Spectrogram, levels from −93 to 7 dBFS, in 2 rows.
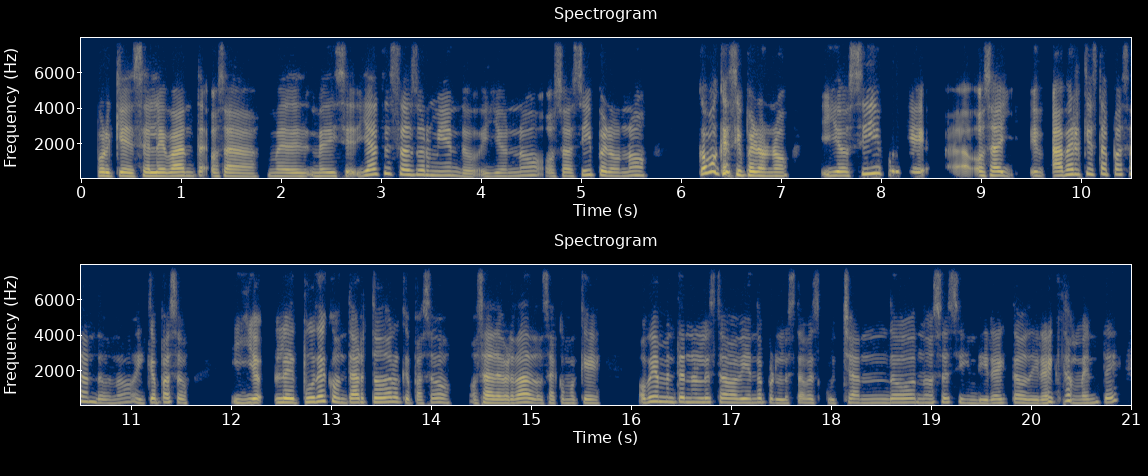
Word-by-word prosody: porque 200 -1 +4
se 195 +3 0
levanta 200 +2 +4
o 190 - -2
sea, 185 -3 +1
me 185 -1 -1
me 190 0 -3
dice: 195 -1 -2
"Ya 265 +4 +4
te 330 - -3
estás 275 -4 +2
durmiendo" 230 -9 -3
y 175 - -8
yo: 185 0 -5
"No, 225 +5 -7
o - - -7
sea, 200 +1 -2
sí, 245 +7 -1
pero 225 -6 +1
no". 225 +3 -3 0.5
"¿Cómo 360 +8 +7
que 385 +3 +7
sí, 260 -10 +3
pero 215 -2 +7
no?" 200 +1 0 0.3
Y - - -4
yo: 215 -1 +5
"Sí, 315 +10 +3
porque, 445 0 -1 0.3
a - - -2
o 225 - +2
sea, 225 0 +5 0.5
a 225 +1 +7
ver 280 +2 +3
qué 305 - -1
está 295 +1 0
pasando", 265 -8 -3
¿no? 225 +5 -10
"¿Y 205 - -7
qué 225 +4 0
pasó?" 230 -2 -2 0.4
Y 205 +1 -7
yo, 220 - +7
le 225 0 +6
pude 250 +7 +3
contar 230 -4 +1
todo 240 +2 +3
lo 255 - -1
que - - -5
pasó. 210 +3 -6
O 190 - -11
sea, 205 +2 +3
de 195 - +2
verdad. 215 +3 +2
O 195 - -8
sea, 195 +1 -7
como 195 0 -10
que 195 0 -3 0.4
obviamente 255 +1 +1
no 240 0 -3
lo 235 0 -1
estaba 230 -2 -2
viendo, 215 +1 -1
pero 210 -3 -6
lo - - -4
estaba 190 +3 -7
escuchando. 210 +3 -5
No 210 -1 -8
sé, 230 -1 -5
si 230 -2 -11
indirecta 195 +3 -5
o 205 - -2
directamente, 205 - -3
220 Hz, 210 wpm, -22 LUFS, 195-240 Hz, 0.5 s, Cómo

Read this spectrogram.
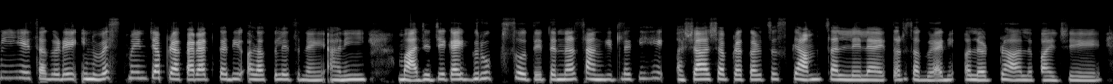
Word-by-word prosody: मी 295 -1 -11
हे 285 -1 0
सगळे 235 +1 +1
इन्व्हेस्टमेंटच्या 280 +4 0
प्रकारात 230 -2 +4
कधी 245 0 -1
अडकलेच 230 -1 -2
नाही 200 -1 -2
आणि 225 +3 +2 0.4
माझे 195 +5 +5
जे 245 - 0
काही 235 0 +8
ग्रुप्स 270 +2 -5
होते, 230 -3 0
त्यांना 230 0 +3
सांगितलं 230 -1 0
की 270 - -10
हे 280 - -5
अशा-अशा 235 +2 +3
प्रकारचं 225 +1 -2
स्कॅम 230 -2 +2
चाललेलं 210 -2 +1
आहे. 200 -1 +3
तर 220 - -3
सगळ्यांनी 200 -1 -1
अलर्ट 200 0 -1
राहायला 200 -2 0
पाहिजे. 190 -1 -3
225 Hz, 150 wpm, -21 LUFS, 205-240 Hz, 0.4 s, काही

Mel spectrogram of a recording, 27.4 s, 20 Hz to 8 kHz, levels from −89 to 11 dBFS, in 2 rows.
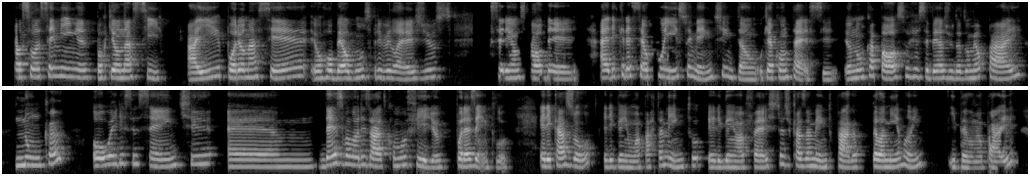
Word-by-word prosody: passou 235 +1 +2
a 245 - +1
ser 265 +2 +2
minha, 250 -4 -1
porque 215 +1 +1
eu 225 - +6
nasci. 225 -1 0 0.3
Aí, 210 +8 +4
por 230 -1 +5
eu 230 - +6
nascer, 240 +2 +1
eu 210 - 0
roubei 225 -1 +4
alguns 225 +3 +1
privilégios 225 +2 -3 0.5
que - - -4
seriam 225 0 +2
só 215 -3 +1
dele. 205 -1 -2 0.3
Aí 225 - +7
ele 235 +2 0
cresceu 250 -1 0
com 265 - -2
isso 240 +3 -1
em - - -3
mente 230 +6 -3
então, 200 -8 -3
o 210 - -7
que 220 - +1
acontece. 215 -4 0
Eu 200 - -2
nunca 235 +5 0
posso 235 +1 +3
receber 240 -4 -1
ajuda 215 -1 -1
do 215 +1 -5
meu 235 +3 -1
pai, 220 +6 +1 0.2
nunca, 245 - 0 0.3
ou 230 +4 +4
ele 280 +2 -2
se 280 -1 -5
sente, 255 +3 -3 0.2
eh, 205 -1 0 0.6
desvalorizado 250 -3 +3
como 230 +3 -4
filho. 195 -6 -2
Por 215 -2 +4
exemplo, 195 -3 +1 0.3
ele 210 -1 +6
casou, 225 +3 +2
ele 195 0 -3
ganhou 190 -2 -4
um - - -5
apartamento, 210 +3 -4
ele 190 -1 -2
ganhou 185 -1 -2
a 185 - -2
festa 190 +6 -1
de 250 - -9
casamento 220 -4 -1
paga 190 +1 +2
pela 200 -2 +7
minha 195 +2 -1
mãe, 225 +1 -3 0.4
e 195 - -4
pelo 185 -3 -3
meu 170 0 -8
pai, 180 - -1
220 Hz, 150 wpm, -24 LUFS, 200-245 Hz, 0.6 s, Aí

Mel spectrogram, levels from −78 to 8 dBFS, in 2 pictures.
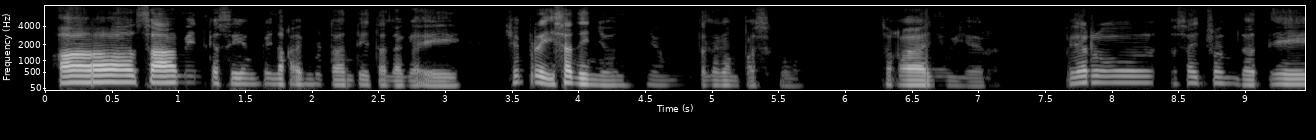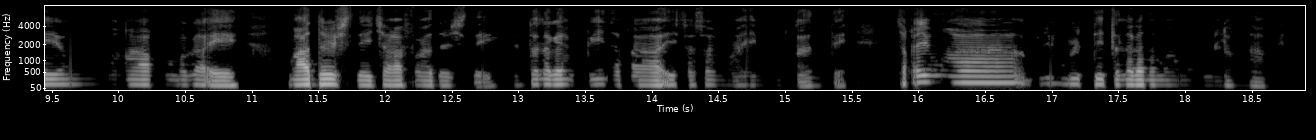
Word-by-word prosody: Ah, 195 +2 +10
sa 185 0 +9
amin 190 0 -9
kasi 165 -2 -6
yung 150 0 -14
pinakaimportante 140 -3 -7
talaga, 115 0 -8
eh, 110 +1 -6 0.3
siyempre 185 -1 -1
isa 150 +6 +4
din 150 -5 +1
yun, 125 0 -12 0.2
yung 125 -3 -22 0.2
talagang 125 -1 -12
Pasko, 100 -3 -19 0.6
tsaka 125 -1 +2
New 120 -1 -22
Year. 105 -1 -19 0.6
Pero 185 +3 -2 0.5
aside 170 +1 -11
from 170 -2 -11
that, 135 -2 -6
eh, 140 -1 -3
yung 145 - -15 0.4
mga 135 0 -6
kumbaga, 130 0 -15
eh, 115 0 -4 0.3
Mother's 135 +1 0
Day, 125 -1 -7
tsaka 125 +1 -6
Father's 120 -2 -14
Day, 95 +2 -19
yun 120 -1 -33
talaga 140 0 -5
yung 135 -1 -20
pinaka 130 -3 -9
isa 130 -1 -14
sa 130 +1 -17
mga 120 -2 -24
importante. 105 -4 -20 0.3
Tsaka 185 - -12
yung 195 0 -13
mga 185 0 -5 0.6
yung 160 0 -24
birthday 145 -1 -10
talaga 130 0 -5
ng 130 - -14
mga 125 -1 -25
magulang 115 -2 -25
namin. 100 -2 -24
130 Hz, 160 wpm, -24 LUFS, 120-150 Hz, 0.6 s, Ah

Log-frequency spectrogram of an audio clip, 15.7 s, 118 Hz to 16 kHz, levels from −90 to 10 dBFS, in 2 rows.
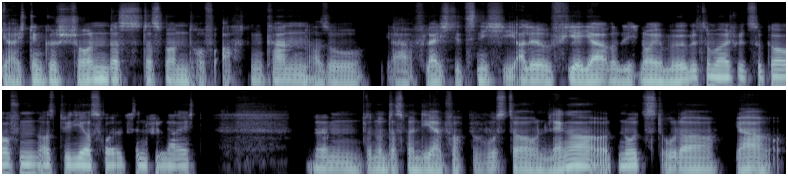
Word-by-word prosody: Ja, - - +1
ich - - -4
denke 80 0 +1
schon, 85 +2 +3
dass 85 -2 +1
dass - - -1
man 80 -2 +1
drauf - - -8
achten 80 -1 -7
kann. 80 -2 0
Also, 70 -1 -4 0.2
ja, 70 -1 -6
vielleicht 75 0 0
jetzt - - -5
nicht 80 0 0
e - - -2
alle 80 -2 +3
4 80 0 +3
Jahre 80 0 +5
sich 75 0 -3
neue 80 -1 +3
Möbel 80 +6 +2
zum 105 +1 0
Beispiel 100 0 +2
zu 95 0 -5
kaufen 105 +1 +1
aus 100 0 -2
die 100 - -2
die 100 +1 +4
aus 95 -1 +1
Holz 100 0 -2
sind 100 -1 -3
vielleicht 95 0 -3 1.1
dann 80 -3 -4
sondern 75 0 -3
dass - - -3
man 75 0 -1
die 75 0 +1
einfach 70 0 -3
bewusster 80 +1 -3
und 75 0 -3
länger, 95 +6 +2
äh, - - -4
nutzt 95 0 0
oder, 80 -1 0 0.2
ja, 80 0 +2
80 Hz, 175 wpm, -25 LUFS, 75-95 Hz, 1.1 s, Jahre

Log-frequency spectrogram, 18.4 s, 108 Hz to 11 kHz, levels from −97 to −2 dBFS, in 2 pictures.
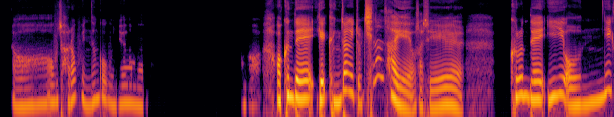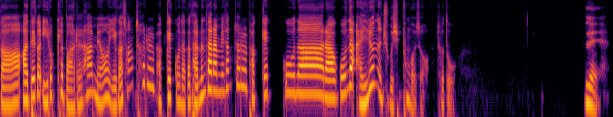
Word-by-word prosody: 아. 175 +2 -12
어 - - -11
잘하고 220 +4 -8
있는 200 +4 -10
거군요. 185 -4 -12 1.6
아 - - -18 0.2
어 210 - +5
근데 235 -1 +5
이게 220 0 +5
굉장히 280 +9 -1
좀 190 -6 -8
친한 265 +6 0
사이에요 170 - 0
사실. 160 -2 -4 0.7
그런데 240 -3 +1
이 250 +4 -2
언니가 190 - -1
'아 215 - +6
내가 245 +5 +2
이렇게 255 +7 -3
말을 165 0 -5
하면 235 -5 -2
얘가 170 +3 -2
상처를 370 - -6
받겠구나.' 195 - -3
그러니까 195 - -3
'다른 250 +9 0
사람이 305 -2 +5
상처를 360 +1 -3
받겠구나.'라고는 275 - +3
알려는 255 - 0
주고싶은 175 +4 -7
거죠 - - -13 0.2
저도. - - -15 1.9
네. 175 -7 -2
220 Hz, 275 characters per minute, -23 LUFS, 180-265 Hz, 1.9 s, 아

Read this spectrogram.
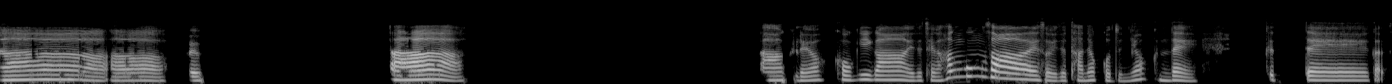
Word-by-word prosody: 아 215 -2 +2
아. 180 0 -2 0.2
그래요. 185 -1 -2 1.9
아. 210 -3 +6 2.9
아 195 0 -1
그래요? 190 +2 -5
거기가 210 -1 -1
이제 180 +1 -7
제가 180 0 -7
항공사에서 290 - +2
이제 175 +1 -7
다녔거든요. 180 +3 -7
근데 180 -4 -4 0.7
그때가 190 -1 -3
195 Hz, 145 characters per minute, -23 LUFS, 180-220 Hz, 2.9 s, 아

